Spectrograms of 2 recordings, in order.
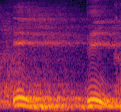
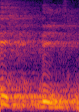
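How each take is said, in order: First: The h is heavy and deep. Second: The h is light and thin. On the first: The speaker calls it right. "Harusnya i, ihdi" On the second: The speaker calls it wrong. "h-nya terbawa tipis. Jadi ihdi, jangan"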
